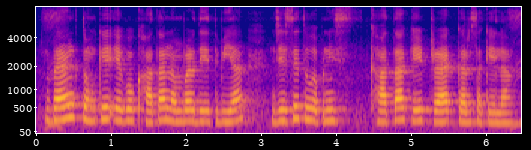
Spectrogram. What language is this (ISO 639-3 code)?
bho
